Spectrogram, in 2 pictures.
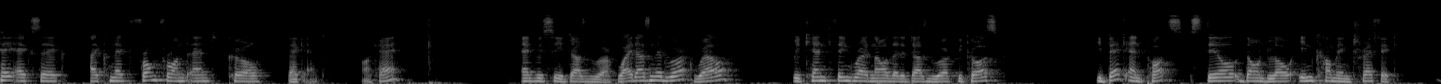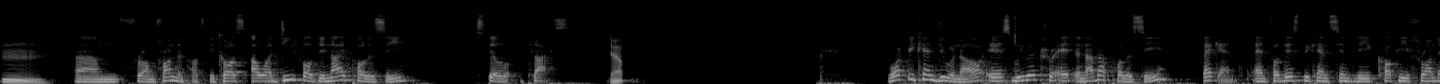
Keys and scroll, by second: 5.0 Return, 27.4-28.8 typing.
